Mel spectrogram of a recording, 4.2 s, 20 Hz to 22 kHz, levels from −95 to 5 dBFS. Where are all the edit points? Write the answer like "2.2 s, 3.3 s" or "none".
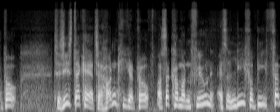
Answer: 2.2 s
